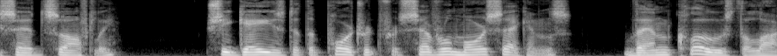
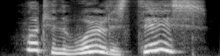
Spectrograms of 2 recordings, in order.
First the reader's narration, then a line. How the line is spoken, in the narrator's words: She shook her head with something suspiciously like a giggle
